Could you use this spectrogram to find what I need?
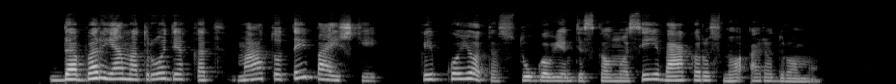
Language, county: Lithuanian, Šiauliai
